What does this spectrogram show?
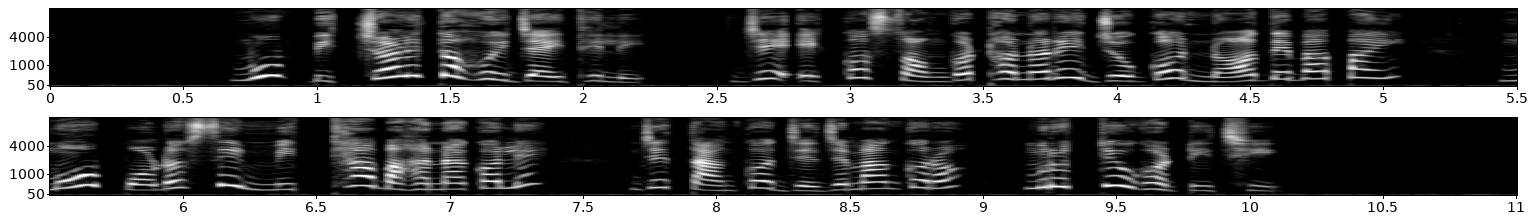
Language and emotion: Odia, disgusted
